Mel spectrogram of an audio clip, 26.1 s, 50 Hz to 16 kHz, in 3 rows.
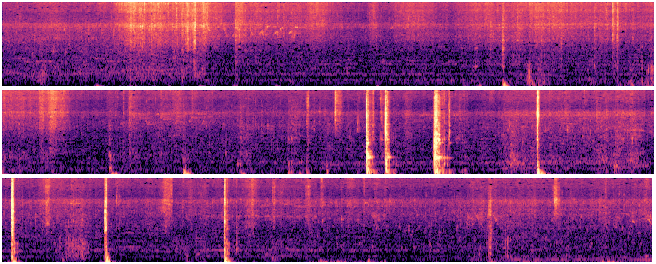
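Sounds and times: insects buzzing: 0.0 - 26.0
sharp wooden knocks: 13.6 - 14.8.

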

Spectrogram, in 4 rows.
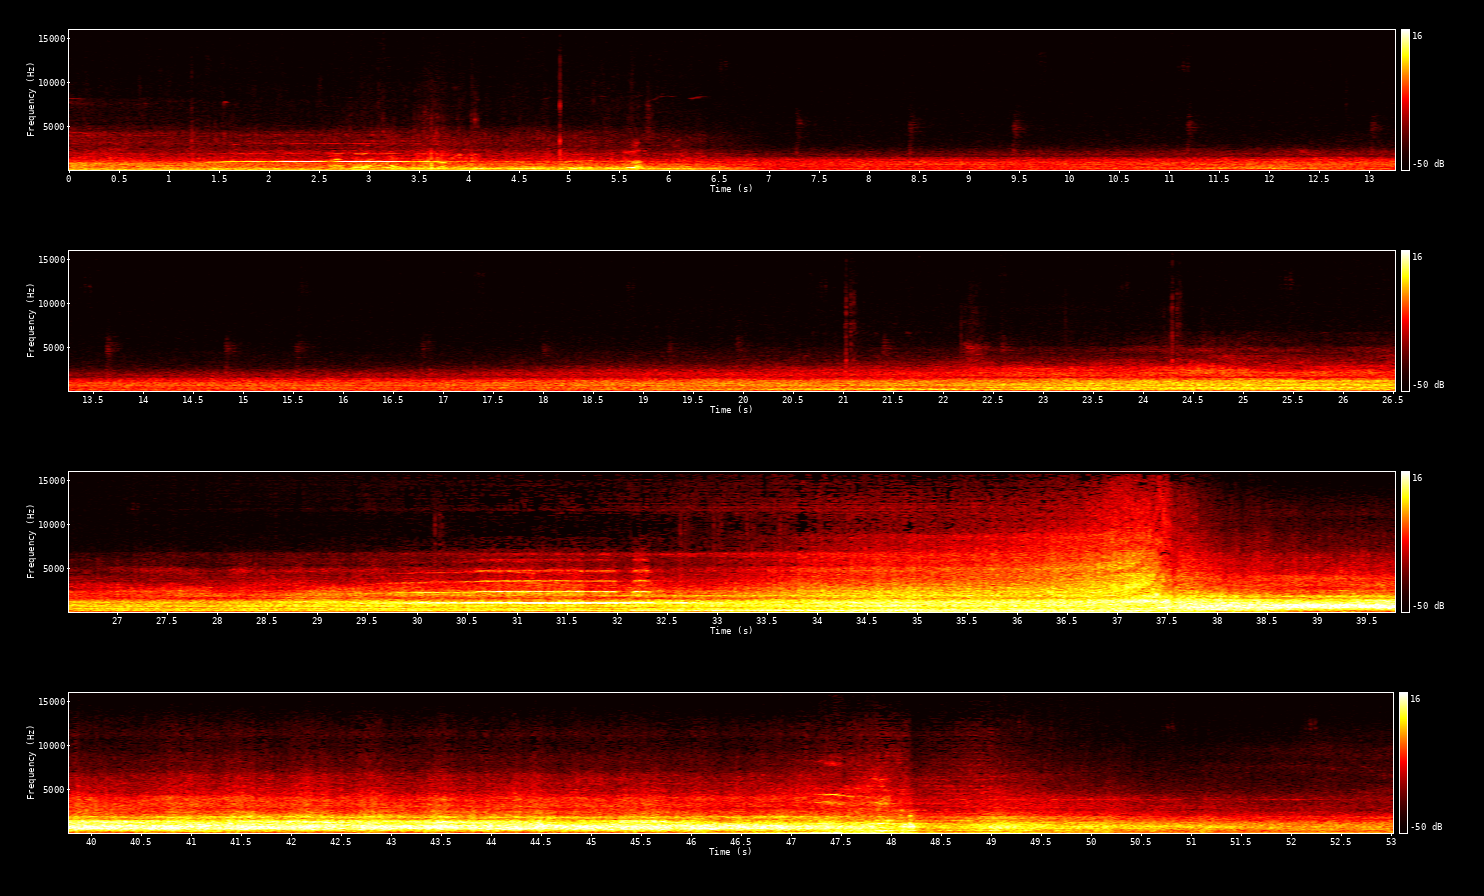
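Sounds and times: steam locomotive exhaust: 0.0 - 6.7, 21.9 - 53.0
train carriages rolling past: 0.0 - 53.0
steam whistle: 1.4 - 3.9, 29.8 - 32.8.

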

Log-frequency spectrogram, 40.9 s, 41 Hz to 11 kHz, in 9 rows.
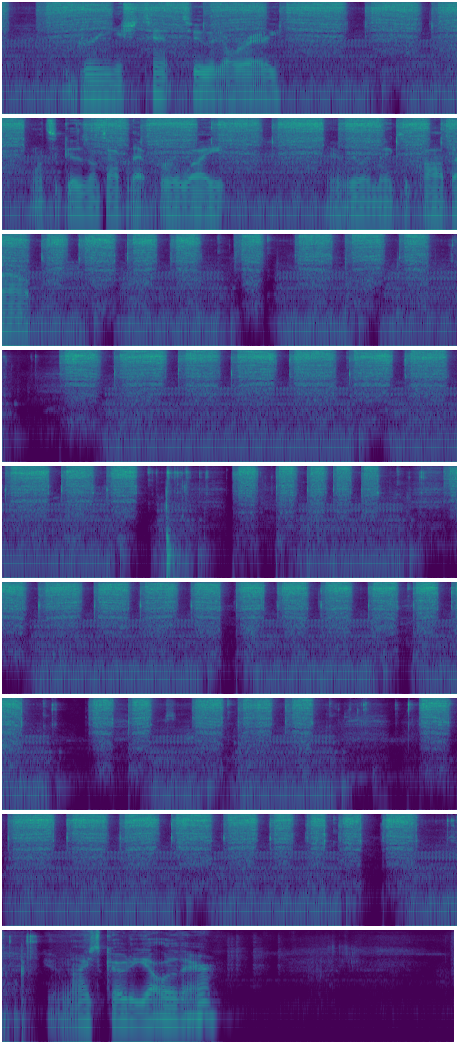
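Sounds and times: airbrush spraying hissing bursts: 0.0 - 13.4, 14.2 - 19.6, 20.5 - 22.0, 22.6 - 27.6, 28.2 - 30.4, 31.5 - 36.0.

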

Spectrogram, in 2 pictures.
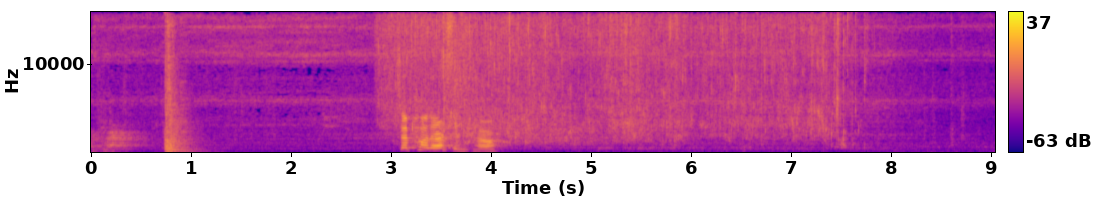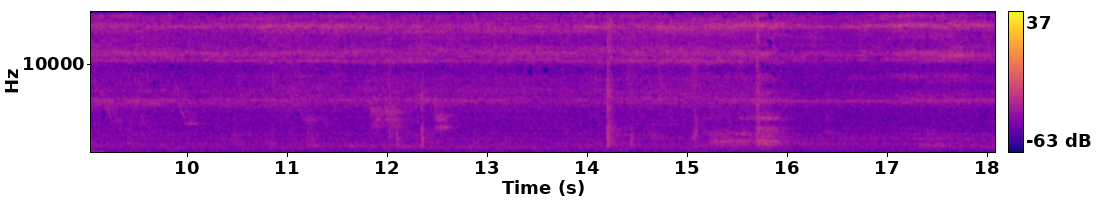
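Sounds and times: water pouring into a bowl: 2.8 - 7.9.

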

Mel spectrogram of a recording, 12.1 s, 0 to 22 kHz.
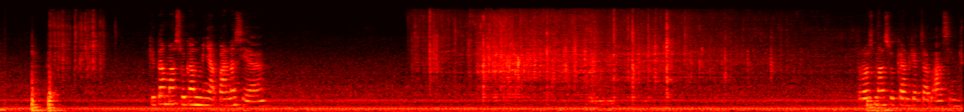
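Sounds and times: low hum: 3.4 - 12.0
hot oil sizzling and crackling: 5.1 - 10.8.

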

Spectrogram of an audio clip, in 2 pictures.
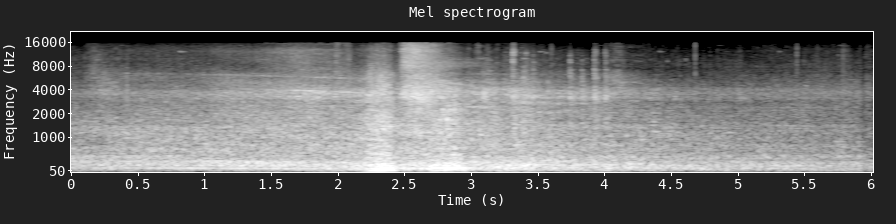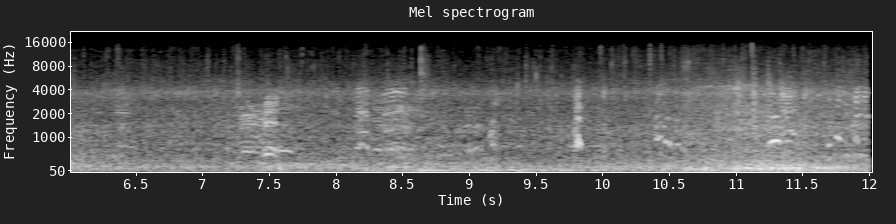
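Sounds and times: heavy truck passing: 0.0 - 6.0.

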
